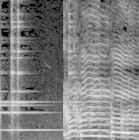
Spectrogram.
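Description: Hand bell rung a few quick times, its ring held until it cuts off sharply about halfway through: the boat-hire bell calling time on the boats.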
